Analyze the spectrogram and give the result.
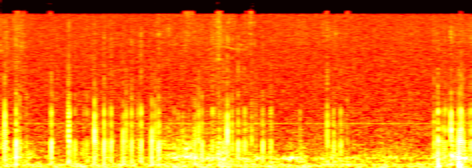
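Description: A small orange-yellow pumpkin, painted with a red face and topped with a dry leaf, is held up in the hand off the hay and tapped with fingertips and painted nails. The hollow gourd gives a quick series of soft, dull, low taps with short clicky edges. A quiet rustling hum sits underneath, and a few louder taps come near the end.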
